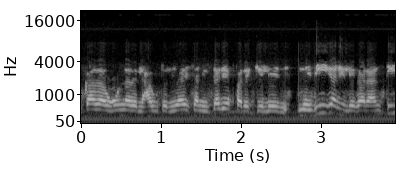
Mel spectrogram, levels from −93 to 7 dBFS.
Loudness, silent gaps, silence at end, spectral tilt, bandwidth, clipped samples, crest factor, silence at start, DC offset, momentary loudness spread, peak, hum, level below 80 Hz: -29 LUFS; none; 0 s; -2 dB/octave; 15 kHz; under 0.1%; 14 dB; 0 s; under 0.1%; 7 LU; -16 dBFS; 50 Hz at -65 dBFS; -78 dBFS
